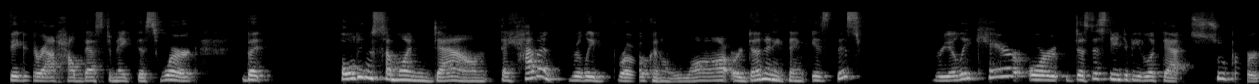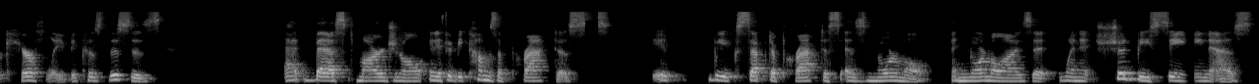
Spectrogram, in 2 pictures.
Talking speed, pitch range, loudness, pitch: 150 wpm, 165-205 Hz, -28 LUFS, 180 Hz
